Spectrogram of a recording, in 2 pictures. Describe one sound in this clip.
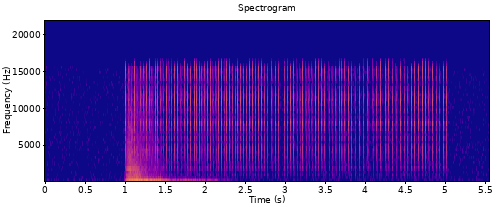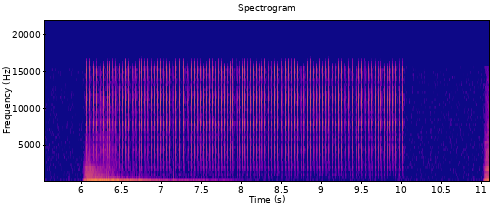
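A score counter whirs steadily as it counts up.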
